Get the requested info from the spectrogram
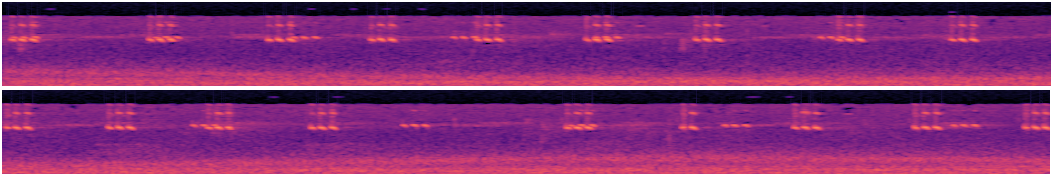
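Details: Night-time crickets calling in soft wind, brief bright triple-pulsed chirps repeating roughly every half second, a second slightly higher chirp interleaving, all above a constant deep wind hiss.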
